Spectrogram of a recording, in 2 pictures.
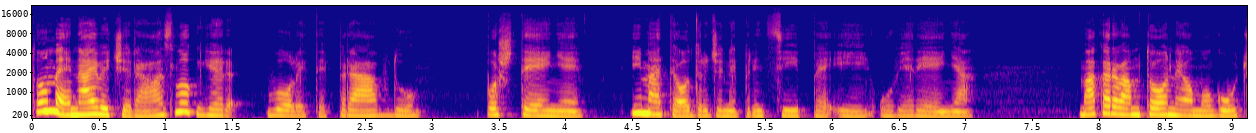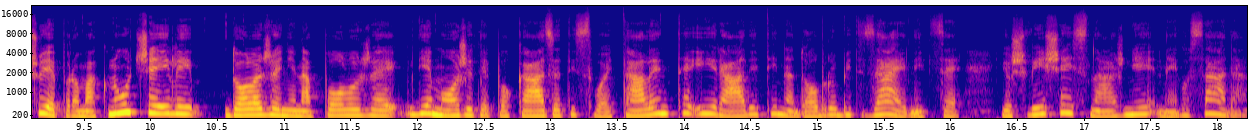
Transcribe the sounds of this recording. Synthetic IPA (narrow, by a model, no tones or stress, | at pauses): t̪o̞me̞jenajʋe̞t͡ɕiɾaːzlˠo̞ɡje̞ɾʋo̞lit̪e̞pɾaːʋd̪u | po̞ʃt̪e̞ːɲe̞imat̪e̞o̞d̪ɾe̞d͡ʑe̞ne̞pɾint̪siːpe̞ʔiuʋje̞ɾe̞ːɲa | makaɾʋamt̪o̞ːne̞o̞mo̞ɡut͡ɕuje̞pɾo̞maknuːt͡ɕe̞ilid̪o̞lˠaʒe̞ɲe̞napo̞lo̞ʒajɡd̪je̞mo̞ʒe̞t̪e̞po̞kaːzat̪isʋo̞je̞t̪ale̞nt̪e̞ʔiɾaːd̪it̪inad̪o̞bɾo̞bit̪zaje̞d̪nit̪se̞ | jo̞ʃʋiʃe̞isnaʒnije̞ne̞̰ɡo̞sad̪a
